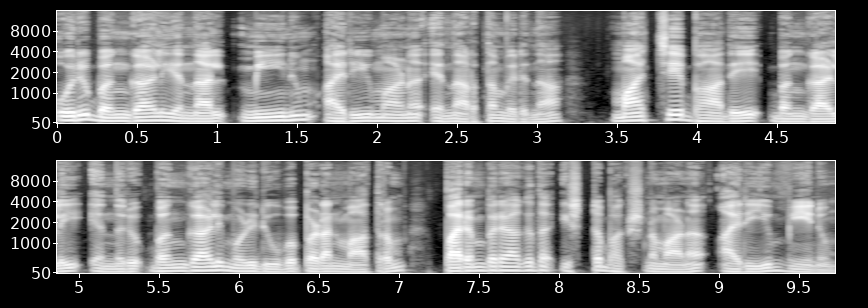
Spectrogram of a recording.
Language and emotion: Malayalam, neutral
